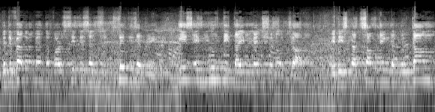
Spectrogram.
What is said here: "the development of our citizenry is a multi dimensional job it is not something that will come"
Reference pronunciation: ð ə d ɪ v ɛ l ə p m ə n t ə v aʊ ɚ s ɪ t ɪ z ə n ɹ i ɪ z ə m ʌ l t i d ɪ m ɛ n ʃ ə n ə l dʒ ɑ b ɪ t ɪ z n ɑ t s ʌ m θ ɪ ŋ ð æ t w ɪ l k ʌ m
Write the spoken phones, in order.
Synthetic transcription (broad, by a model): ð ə d ɪ v ɛ l ə p m ə n t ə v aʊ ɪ s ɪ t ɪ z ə n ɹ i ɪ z ə m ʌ l t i d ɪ m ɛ n ʃ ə n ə l dʒ ɑ b ɪ t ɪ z n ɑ t s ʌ m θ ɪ ŋ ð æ t w ɪ l k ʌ m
